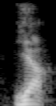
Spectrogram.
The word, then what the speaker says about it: Ja: Pronunciation of J is Ya. Ya. For Ya itself is a word example. Ya means S. Very often used word in German. Ja.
